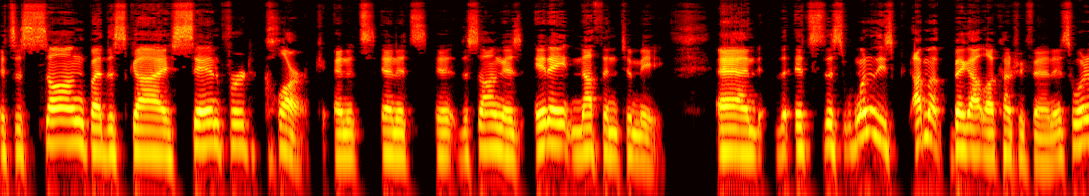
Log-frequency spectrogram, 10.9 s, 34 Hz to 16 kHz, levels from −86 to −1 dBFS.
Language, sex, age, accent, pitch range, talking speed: English, male, 40-59, American, 120-150 Hz, 200 wpm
